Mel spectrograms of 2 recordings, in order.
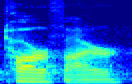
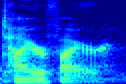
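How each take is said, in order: First: Tire and fire sound like tar and far. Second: Tire and fire keep their full vowel sounds.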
